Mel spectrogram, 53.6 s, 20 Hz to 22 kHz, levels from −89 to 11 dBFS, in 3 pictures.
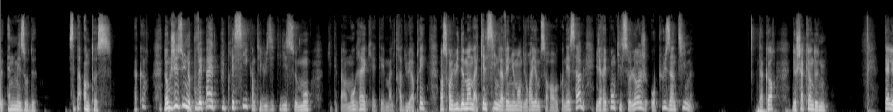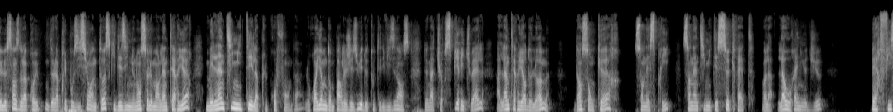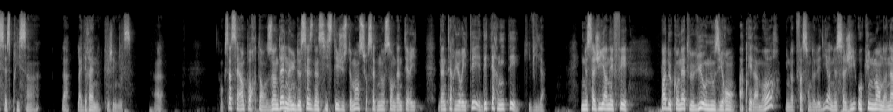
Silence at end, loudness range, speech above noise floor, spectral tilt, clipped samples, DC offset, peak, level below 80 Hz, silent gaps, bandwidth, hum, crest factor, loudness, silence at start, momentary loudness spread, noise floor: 0 s; 6 LU; 74 dB; -4.5 dB/octave; under 0.1%; under 0.1%; 0 dBFS; -38 dBFS; none; 13.5 kHz; none; 16 dB; -15 LUFS; 0 s; 16 LU; -89 dBFS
